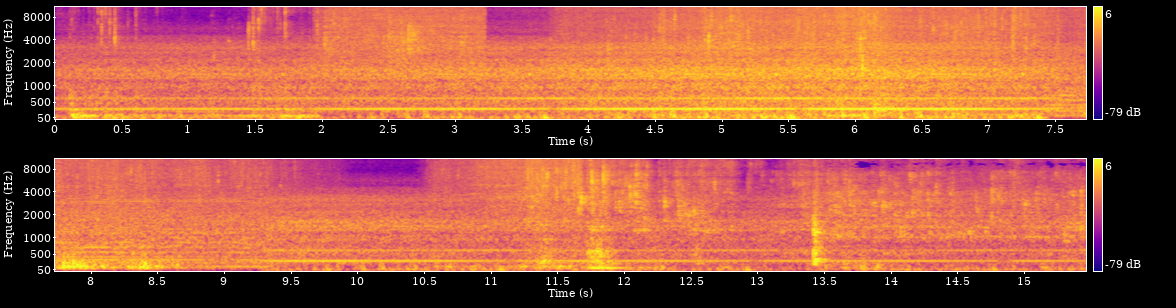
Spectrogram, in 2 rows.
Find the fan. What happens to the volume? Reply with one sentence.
The loudness of the fan goes up, then down.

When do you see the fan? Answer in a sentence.
You can hear the fan from 0.0 to 15.4 s.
